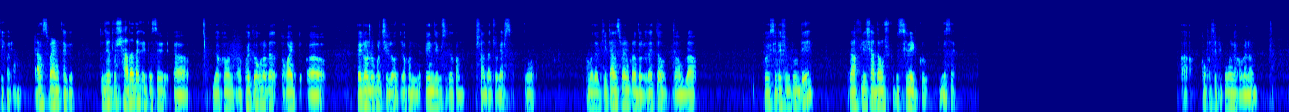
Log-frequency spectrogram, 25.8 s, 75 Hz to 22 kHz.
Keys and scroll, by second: 18.1 [, 18.3 [.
